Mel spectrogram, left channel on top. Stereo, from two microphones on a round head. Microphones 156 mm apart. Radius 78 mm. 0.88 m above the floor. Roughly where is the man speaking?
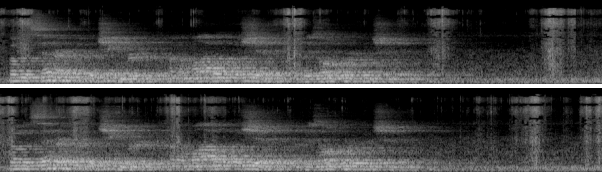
Left.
